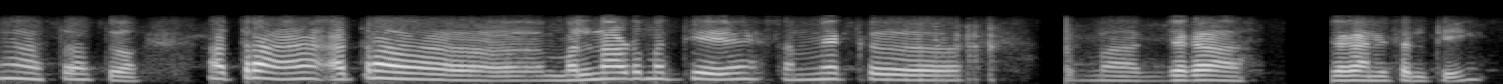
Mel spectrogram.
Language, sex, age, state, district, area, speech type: Sanskrit, male, 45-60, Karnataka, Udupi, rural, conversation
